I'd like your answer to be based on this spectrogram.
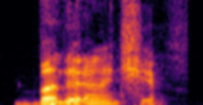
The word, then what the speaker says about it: Bandeirante: The plane is an Embraer EMB-110 Bandeirante, or it's probably pronounced like this in Brazilian. – Bandeirante. – Yeah, I nailed it, didn't I?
